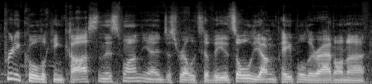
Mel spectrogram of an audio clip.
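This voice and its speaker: A man's voice: medium pitch, rapid-fire, a bit bright. A man reviewing movies on a talk show, chatting about them with rambling enthusiasm. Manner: enthusiastic, rambling film chat. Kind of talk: casual chat. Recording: faint background noise.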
